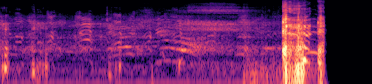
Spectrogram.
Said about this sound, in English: Can't make me laugh, I'm going to cough. Allergies, we're working on it. I'm not sick, I promise.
